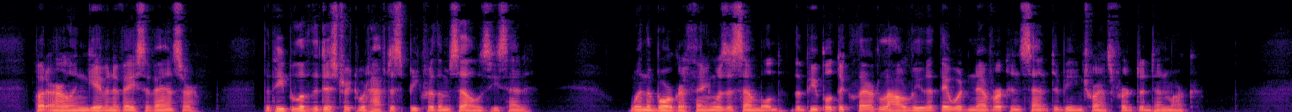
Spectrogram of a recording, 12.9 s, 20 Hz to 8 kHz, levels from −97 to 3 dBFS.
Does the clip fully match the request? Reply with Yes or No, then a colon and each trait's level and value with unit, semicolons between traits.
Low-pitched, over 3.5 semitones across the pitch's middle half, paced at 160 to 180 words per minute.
No: very low, 95 Hz; average, 3.0 semitones; average, 175 wpm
